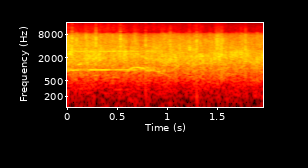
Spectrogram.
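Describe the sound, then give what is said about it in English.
Loud, sustained audience applause, a thick and unbroken roar of many hands clapping that holds steady from start to finish. “You're damn right we should applaud.”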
